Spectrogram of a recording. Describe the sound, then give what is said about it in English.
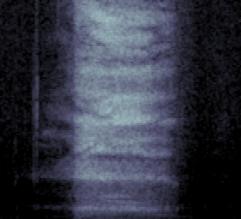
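One soft, airy breath drawn by a speaker, swelling and fading within about a second, alone and without talk. “I need to take a breath here.”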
